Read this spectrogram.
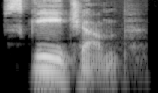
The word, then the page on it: ski jump: British English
